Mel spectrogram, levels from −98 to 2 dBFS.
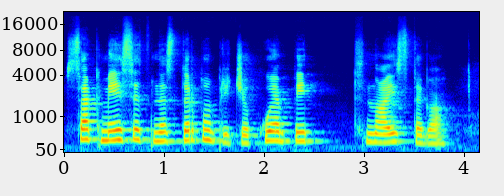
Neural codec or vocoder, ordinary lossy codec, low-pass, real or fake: autoencoder, 48 kHz, 128 numbers a frame, DAC-VAE, trained on Japanese speech; none; 19.8 kHz; fake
